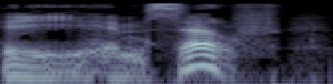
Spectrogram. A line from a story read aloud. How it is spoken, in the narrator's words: the chief warlock said quietly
